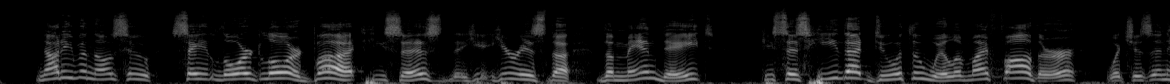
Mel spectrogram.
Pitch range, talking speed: 170-230 Hz, 145 wpm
